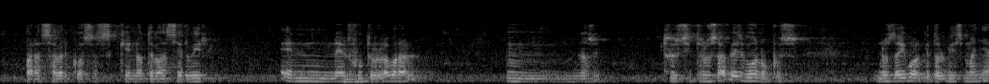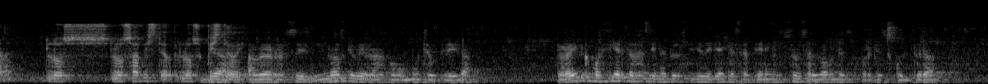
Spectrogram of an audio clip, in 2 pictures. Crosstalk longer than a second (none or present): none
